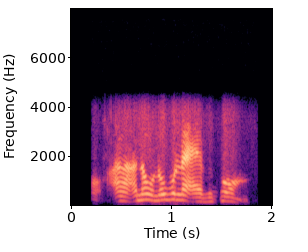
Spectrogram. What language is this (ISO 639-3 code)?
mni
